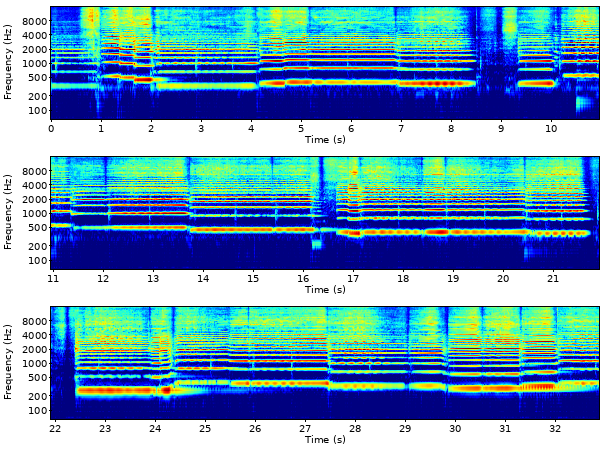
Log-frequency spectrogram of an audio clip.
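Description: Solo cello bowed in a slow melody of long held notes with vibrato, sight-read for the first time. The playing breaks off briefly twice.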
